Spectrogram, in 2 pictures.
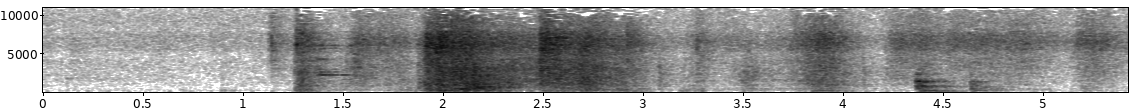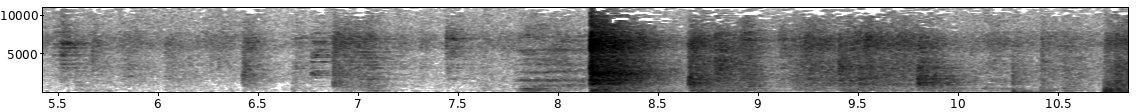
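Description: Scattered knocks and thumps of a plastic box and gear being shoved up into a wooden loft from a ladder, with one sharp, loudest bang a little past eight seconds in.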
